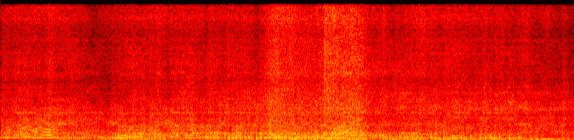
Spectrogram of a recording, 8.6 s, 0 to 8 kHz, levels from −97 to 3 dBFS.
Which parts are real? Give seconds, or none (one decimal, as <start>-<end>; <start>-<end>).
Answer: 4.7-5.5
